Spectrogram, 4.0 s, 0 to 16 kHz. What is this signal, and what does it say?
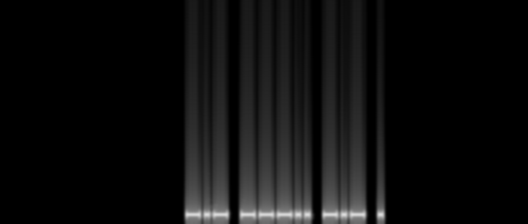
Morse code, heard as a keyed tone, about 36 wpm, 700 Hz. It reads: K8KE
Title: USA Call Signs - 4 Characters - Repeated 3x - 35wpm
